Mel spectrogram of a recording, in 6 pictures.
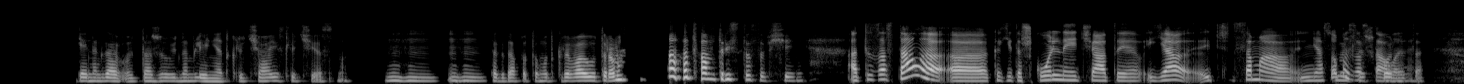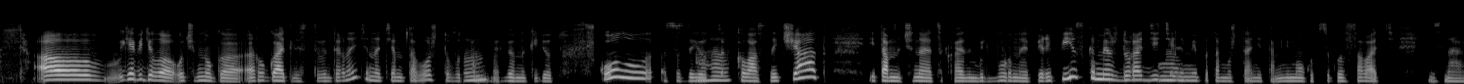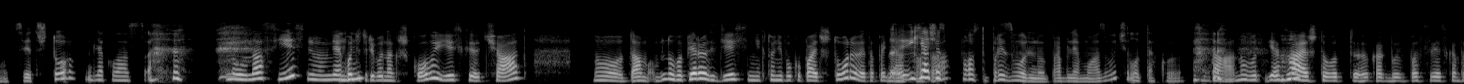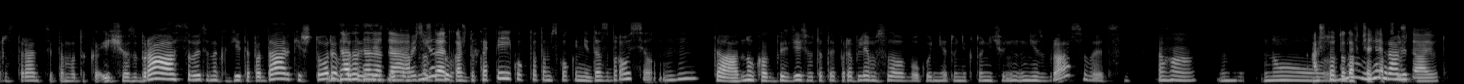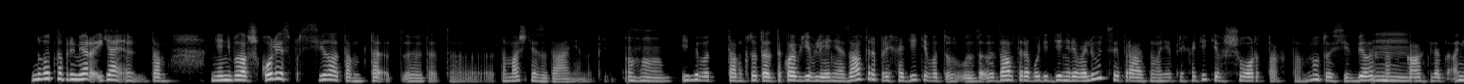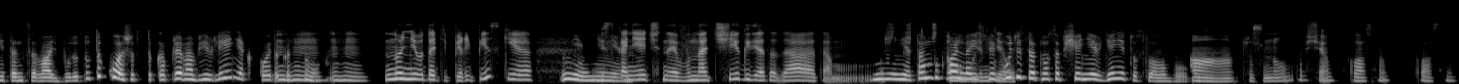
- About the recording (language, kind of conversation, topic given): Russian, podcast, Как вы выбираете между звонком и сообщением?
- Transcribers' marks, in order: other background noise; chuckle; chuckle; chuckle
